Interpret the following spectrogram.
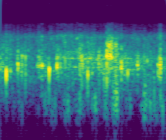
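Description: Horses' hooves clip-clopping on an asphalt street: a quick, irregular run of sharp hoof strikes.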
